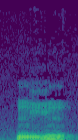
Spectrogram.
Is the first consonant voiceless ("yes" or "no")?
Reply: no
